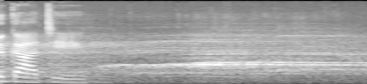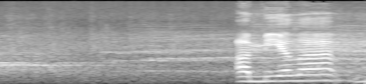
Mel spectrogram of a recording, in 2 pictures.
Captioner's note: audience cheering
